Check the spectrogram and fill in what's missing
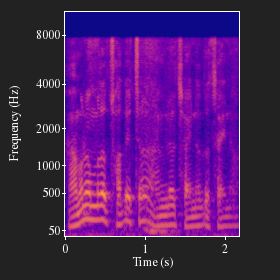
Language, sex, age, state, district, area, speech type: Nepali, male, 45-60, West Bengal, Jalpaiguri, rural, spontaneous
